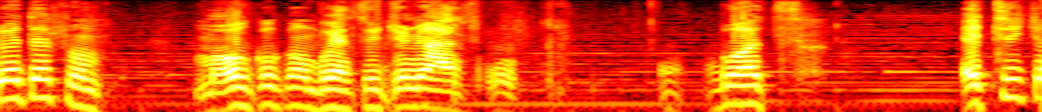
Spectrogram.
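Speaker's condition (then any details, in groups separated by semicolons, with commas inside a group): Cerebral palsy; limits movement and coordination; age nineteen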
